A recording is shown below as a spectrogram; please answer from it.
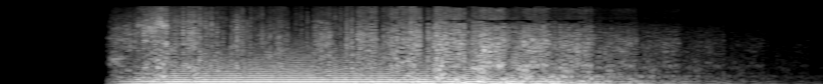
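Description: Intro sound effect: a loud, deep, steady drone with a rushing hiss over it, starting suddenly about a second in and fading out over the last two seconds.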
